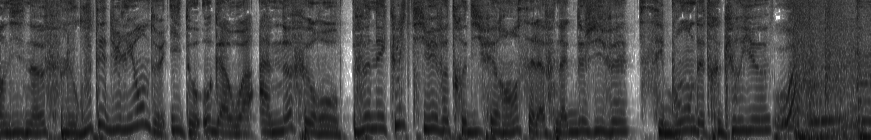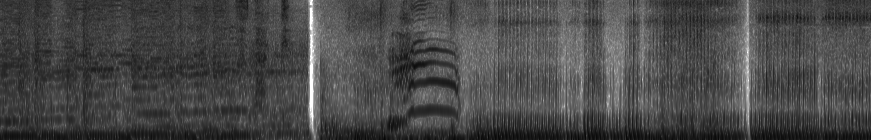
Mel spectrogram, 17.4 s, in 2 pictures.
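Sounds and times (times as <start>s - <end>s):
speech: 0.0s - 8.9s, 11.5s - 11.7s
music: 7.8s - 11.8s
cat purring: 12.2s - 17.4s
cat meowing: 12.6s - 13.4s.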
